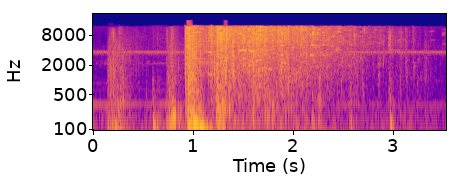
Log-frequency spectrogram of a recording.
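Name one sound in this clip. Glass shatters loudly as a window breaks.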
